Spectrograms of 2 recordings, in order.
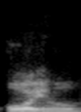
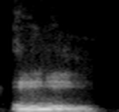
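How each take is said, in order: First: It is said in a standard accent. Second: It is said in a North Carolina accent. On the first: The speaker calls it right. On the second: The speaker calls it wrong.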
